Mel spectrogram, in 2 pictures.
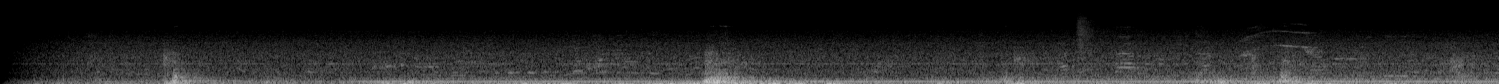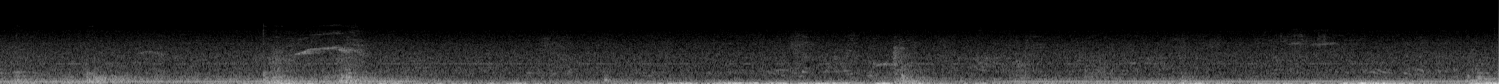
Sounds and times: engine 0.0 - 29.9
vehicles (cars, motorcycles and trucks) loading the ship 0.1 - 29.9
people are talking and sometimes shouting 1.0 - 29.9
gate of the ship are activated 9.9 - 13.8

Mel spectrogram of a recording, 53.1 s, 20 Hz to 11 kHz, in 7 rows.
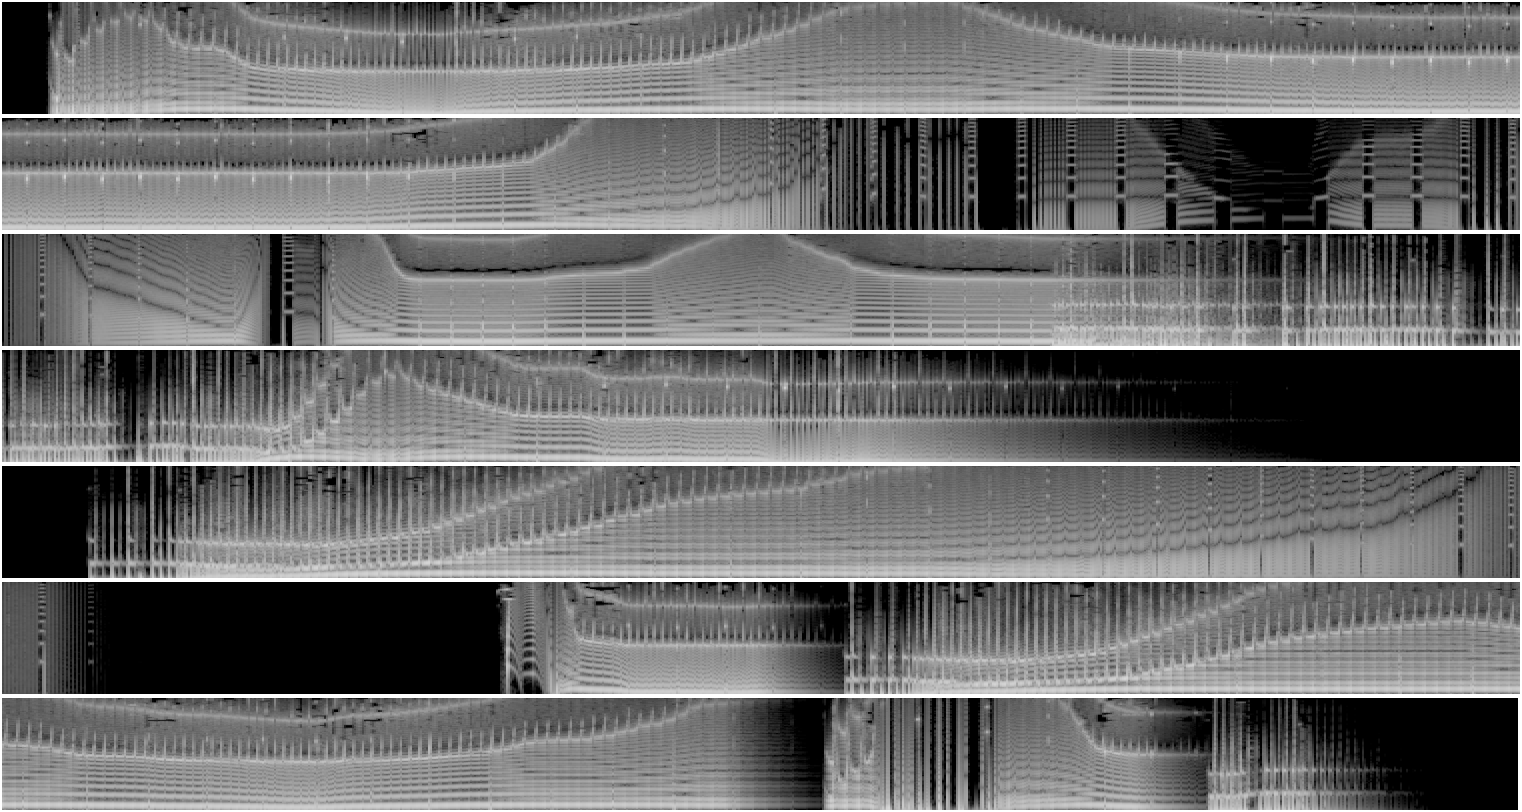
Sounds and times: synth 0.7 - 11.6
synth 12.7 - 28.2

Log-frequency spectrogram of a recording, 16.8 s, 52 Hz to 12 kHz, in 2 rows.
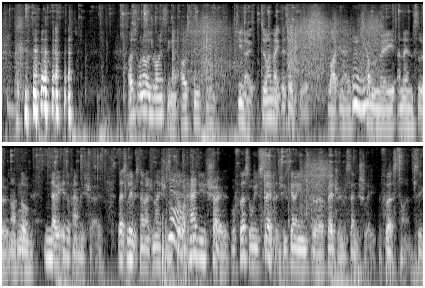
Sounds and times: bead/shell curtain being walked through 2.5 - 9.0
bead/shell curtain being walked through 14.2 - 15.4

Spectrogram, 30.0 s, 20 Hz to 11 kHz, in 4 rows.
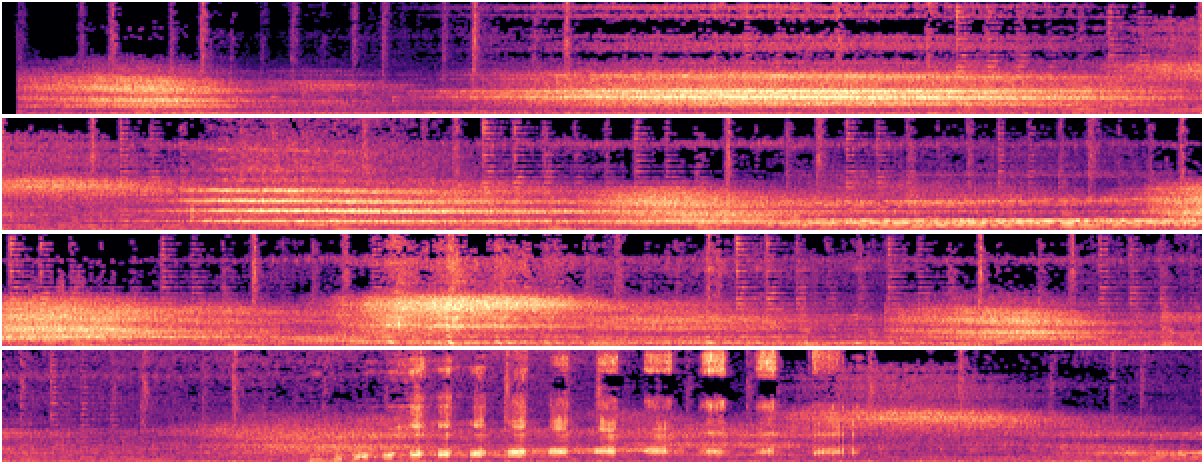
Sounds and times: Drone 0.1 - 12.5
Scream 24.4 - 27.9

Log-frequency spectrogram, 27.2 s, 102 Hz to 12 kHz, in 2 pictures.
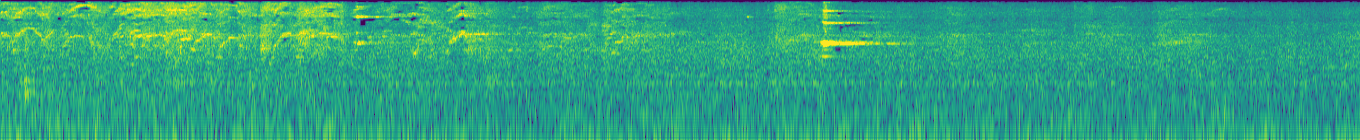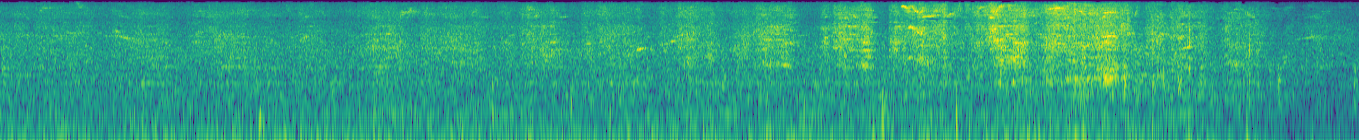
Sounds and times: squeaky travelator 0.0 - 12.5
squeaky travelator 13.4 - 27.1

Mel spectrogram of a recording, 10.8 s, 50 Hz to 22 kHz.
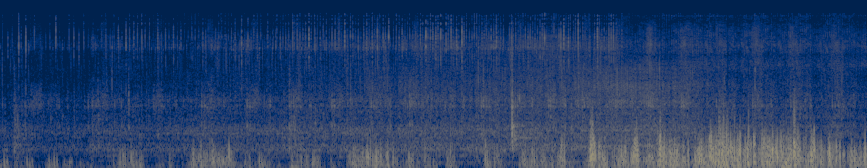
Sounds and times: Mountain-Bike Pedalling Concrete 0.0 - 10.8

